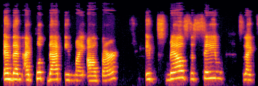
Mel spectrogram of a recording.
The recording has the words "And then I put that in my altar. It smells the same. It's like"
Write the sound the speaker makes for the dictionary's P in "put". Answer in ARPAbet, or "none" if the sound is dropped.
P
